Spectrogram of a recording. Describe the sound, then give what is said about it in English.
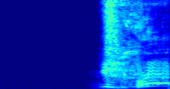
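A short quiet pause, then one sudden, loud sneeze bursts out, sharp and breathy, with no talking. “Hang on, I got to sneeze.”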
